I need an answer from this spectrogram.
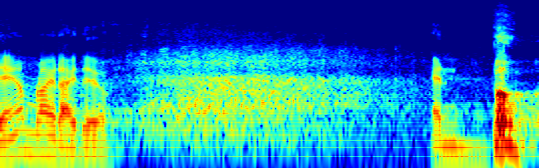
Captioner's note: audience laughing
